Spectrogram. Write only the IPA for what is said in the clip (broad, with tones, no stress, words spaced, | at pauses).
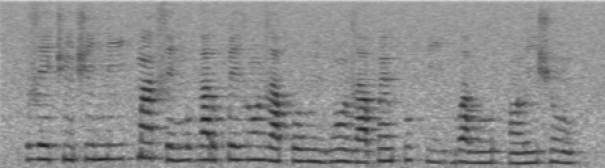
ze˧t͡ʃĩ˨ʃi˧ niː˨˦k͡pã˦se˨ ŋo˦ɡa˦ɾo˦k͡pe˦ ɣɔ̃˦za˨ fo˧vĩ˨ɡ͡bɔ̃˦˨ za˨pɛ̃˦ kʷi˦k͡piː˨ɡʷa˦˨ vu˨hɔ̃˨ li˧ʃũ˦˨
